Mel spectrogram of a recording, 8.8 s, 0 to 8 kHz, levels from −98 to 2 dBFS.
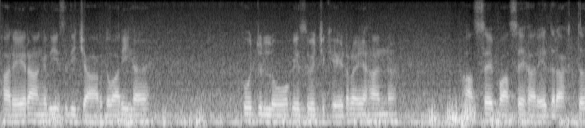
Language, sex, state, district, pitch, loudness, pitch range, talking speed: Punjabi, male, Punjab, Fazilka, 110 Hz, -15 LUFS, 100-110 Hz, 125 wpm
